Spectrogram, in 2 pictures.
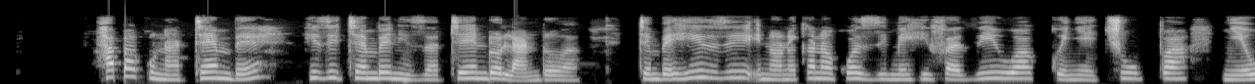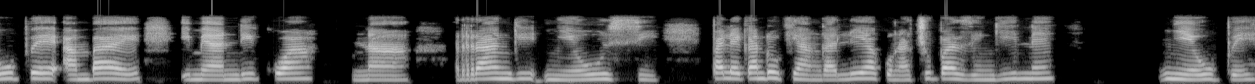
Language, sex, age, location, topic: Swahili, male, 18-24, Wajir, health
